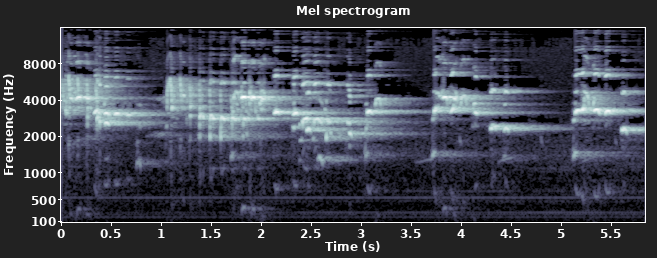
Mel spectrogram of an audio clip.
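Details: Bald eagle giving thin, high squealing calls: three drawn-out strings of wavering, slightly descending whistled notes separated by brief pauses.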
